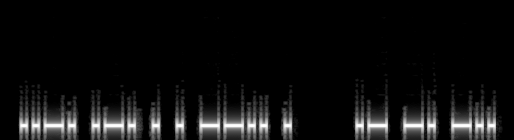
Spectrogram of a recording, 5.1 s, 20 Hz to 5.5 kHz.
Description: Morse code, heard as a keyed tone, about 20 wpm, 600 Hz. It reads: FREEZE AND
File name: cw-books / winnie-the-pooh / winnie-20wpm-page-0068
